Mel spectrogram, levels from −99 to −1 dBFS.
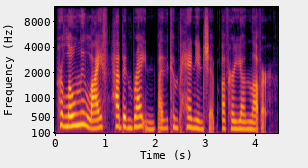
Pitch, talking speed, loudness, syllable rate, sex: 230 Hz, 175 wpm, -19 LUFS, 5.0 syllables/s, female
